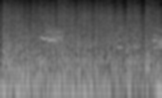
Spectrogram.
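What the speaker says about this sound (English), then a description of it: "here got the MG replacement firing away as well" Machine gun fire in the World War II strategy game Company of Heroes comes as a dense, continuous stream of rapid shots mixed with battle noise, loud and steady, with no talking.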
